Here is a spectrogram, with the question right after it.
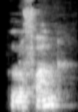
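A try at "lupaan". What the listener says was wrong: It's not an F. It's not F there. Luvan, it would be Luvan, but what happens to the V? Lupan, what happened to the V? Tavata, tapan, luvata, lupan.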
